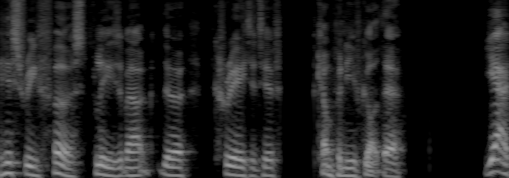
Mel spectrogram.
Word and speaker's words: Creatitive: It's Creative.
